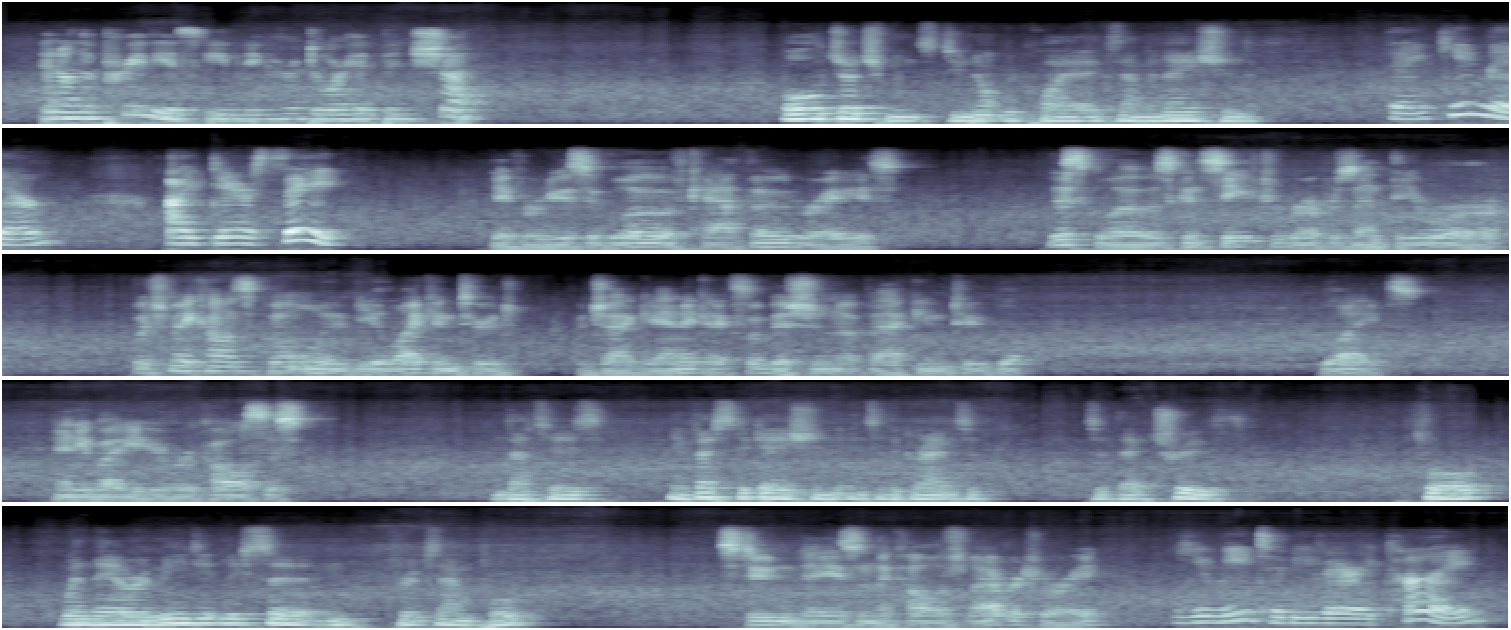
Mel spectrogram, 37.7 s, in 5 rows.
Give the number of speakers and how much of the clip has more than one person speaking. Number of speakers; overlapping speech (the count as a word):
four, no overlap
